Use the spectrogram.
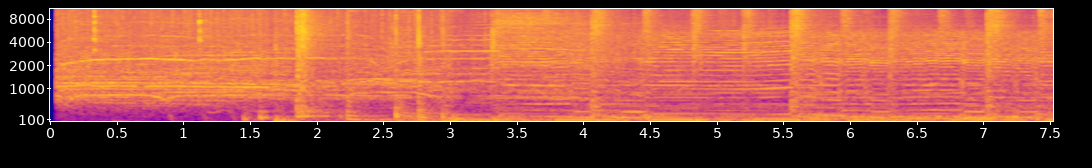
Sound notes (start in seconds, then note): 0.0 audience cheers; 1.7 upbeat rock music begins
